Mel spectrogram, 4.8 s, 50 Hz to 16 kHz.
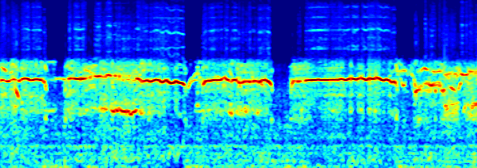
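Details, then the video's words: Peregrine falcon, Gdańsk, Poland, evening of 3 June 2016: long, drawn-out whistled wails, each held steady for about a second, separated by short gaps, four main calls in succession. "Sokół wędrowny"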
